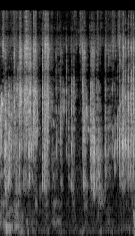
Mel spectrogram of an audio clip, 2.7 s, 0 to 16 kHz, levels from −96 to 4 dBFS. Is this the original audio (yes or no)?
yes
